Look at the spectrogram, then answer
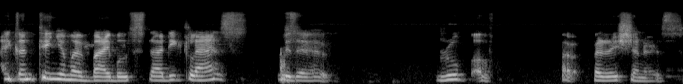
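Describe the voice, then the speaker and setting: A woman with a medium pitch and ordinary pitch variation talks at a very slow pace, leaving long, frequent pauses. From Philippines. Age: 90s. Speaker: retired religious sister, musician. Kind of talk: personal testimony.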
